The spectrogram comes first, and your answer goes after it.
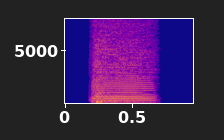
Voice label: comedy accent; NCH Library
